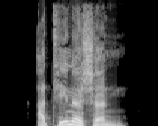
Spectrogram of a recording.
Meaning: inflection of athenisch: 1. strong genitive masculine/neuter singular 2. weak/mixed genitive/dative all-gender singular 3. strong/weak/mixed accusative masculine singular 4. strong dative plural
- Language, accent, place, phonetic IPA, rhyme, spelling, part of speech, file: German, Germany, Berlin, [aˈteːnɪʃn̩], -eːnɪʃn̩, athenischen, adjective, De-athenischen.ogg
